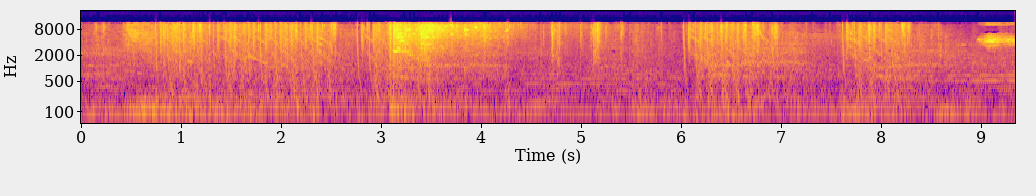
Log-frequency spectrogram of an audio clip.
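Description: Sniper rifle fire in Mass Effect Legendary Edition: a few sharp, heavy shots ring out at intervals over rumbling battle noise and game effects.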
